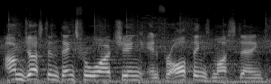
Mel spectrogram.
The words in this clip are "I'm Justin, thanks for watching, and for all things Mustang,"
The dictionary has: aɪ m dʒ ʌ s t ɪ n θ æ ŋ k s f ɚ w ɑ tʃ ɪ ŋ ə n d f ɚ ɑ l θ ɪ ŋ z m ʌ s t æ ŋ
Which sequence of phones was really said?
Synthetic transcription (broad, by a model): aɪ m dʒ ʌ s t ɪ n θ æ ŋ k s f ɚ w ɑ tʃ ɪ ŋ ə n f ɚ ɑ l θ ɪ ŋ z m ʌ s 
